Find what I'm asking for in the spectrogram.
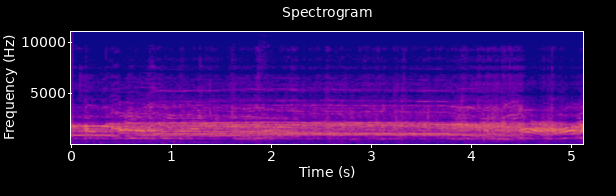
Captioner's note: cheering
